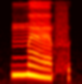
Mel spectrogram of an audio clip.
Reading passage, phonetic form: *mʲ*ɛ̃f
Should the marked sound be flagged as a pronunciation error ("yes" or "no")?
yes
